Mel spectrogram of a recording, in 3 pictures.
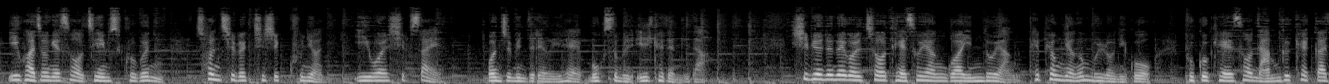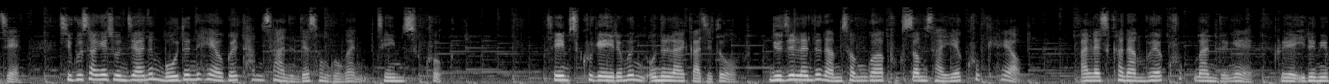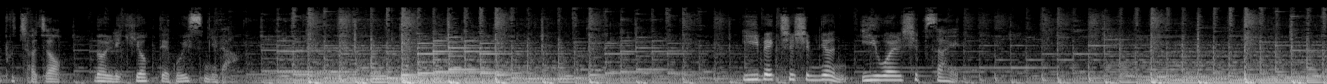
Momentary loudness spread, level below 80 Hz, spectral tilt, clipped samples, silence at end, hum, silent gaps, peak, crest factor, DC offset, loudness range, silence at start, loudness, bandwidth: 13 LU; -34 dBFS; -5.5 dB/octave; under 0.1%; 0 s; none; none; -4 dBFS; 18 dB; under 0.1%; 4 LU; 0 s; -22 LUFS; 15.5 kHz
